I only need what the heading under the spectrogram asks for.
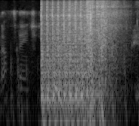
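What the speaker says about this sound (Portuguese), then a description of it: "tiro aqui na frente" A rapid burst of automatic gunfire in a video game rattles close and loud for about a second, preceded by faint murmuring.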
